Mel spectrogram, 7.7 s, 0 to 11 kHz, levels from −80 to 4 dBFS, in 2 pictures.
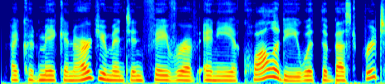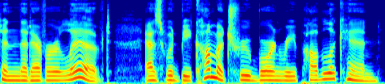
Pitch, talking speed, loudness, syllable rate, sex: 180 Hz, 180 wpm, -17 LUFS, 5.5 syllables/s, female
